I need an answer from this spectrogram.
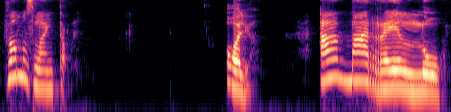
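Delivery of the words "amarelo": "amarelo" called out slowly, long RE; stretched stressed syllable. Shown as a demonstration. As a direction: draw out the RE in "amarelo". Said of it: "Qual que eu demorei mais falar".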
